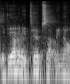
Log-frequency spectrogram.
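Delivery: put-on heavy sarcastic, half-joking delivery. Retelling a joking remark made at a first meeting: imitating own sarcastic remark. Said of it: "I was real sarcastic".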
